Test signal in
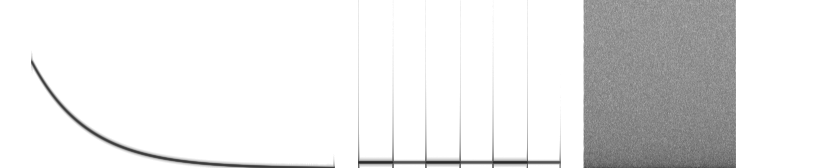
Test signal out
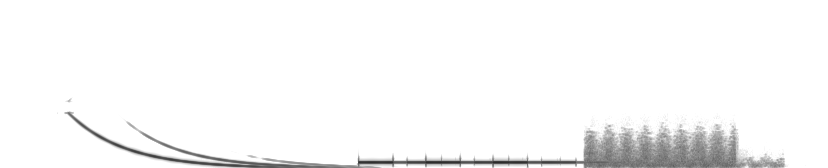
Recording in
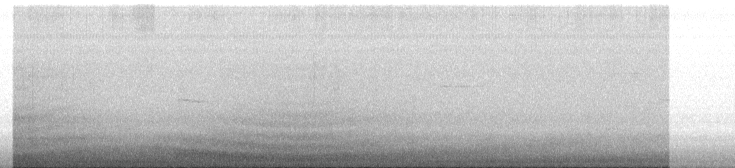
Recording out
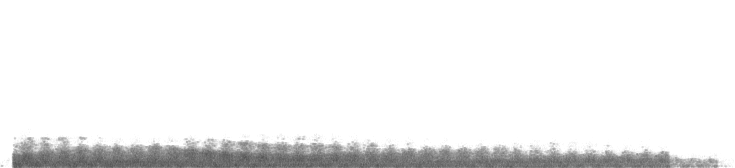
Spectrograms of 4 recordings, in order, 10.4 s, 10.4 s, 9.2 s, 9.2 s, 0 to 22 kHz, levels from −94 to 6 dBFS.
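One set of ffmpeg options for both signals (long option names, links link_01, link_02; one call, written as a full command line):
ffmpeg -i in.wav -filter_complex "[0:a]highpass=320,lowpass=3900,acrossover=split=680[link_01][link_02];[link_01]aeval=exprs='val(0)*(1-0.5/2+0.5/2*cos(2*PI*4.4*n/s))':channel_layout=same[link_03];[link_02]aeval=exprs='val(0)*(1-0.5/2-0.5/2*cos(2*PI*4.4*n/s))':channel_layout=same[link_04];[link_03][link_04]amix=inputs=2:normalize=0,asplit=2[link_05][link_06];[link_06]adelay=606,lowpass=frequency=1000:poles=1,volume=-7dB,asplit=2[link_07][link_08];[link_08]adelay=606,lowpass=frequency=1000:poles=1,volume=0.15,asplit=2[link_09][link_10];[link_10]adelay=606,lowpass=frequency=1000:poles=1,volume=0.15[link_11];[link_07][link_09][link_11]amix=inputs=3:normalize=0[link_12];[link_05][link_12]amix=inputs=2:normalize=0,afftdn=noise_reduction=35:noise_floor=-35" -ar 16000 -c:a libmp3lame -b:a 40k out.mp3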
